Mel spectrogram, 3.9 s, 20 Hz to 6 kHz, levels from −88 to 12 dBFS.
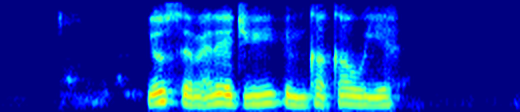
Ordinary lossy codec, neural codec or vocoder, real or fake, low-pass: AAC, 32 kbps; codec, 16 kHz in and 24 kHz out, 0.9 kbps, LongCat-Audio-Codec, fine tuned four codebook decoder; fake; 5.4 kHz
